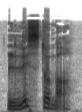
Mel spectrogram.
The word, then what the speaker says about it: estomac: L'estomac. L'estomac. Okay, same thing here, final C not pronounced, and then M means that this word, estomac, is masculine.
